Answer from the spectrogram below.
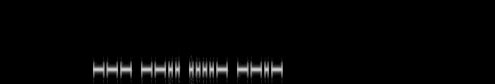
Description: Morse code, heard as a keyed tone, about 36 wpm, 700 Hz. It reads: OZ4Q
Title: DXCC-100 Call Signs - 4 Characters - Repeated 2x - 35wpm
